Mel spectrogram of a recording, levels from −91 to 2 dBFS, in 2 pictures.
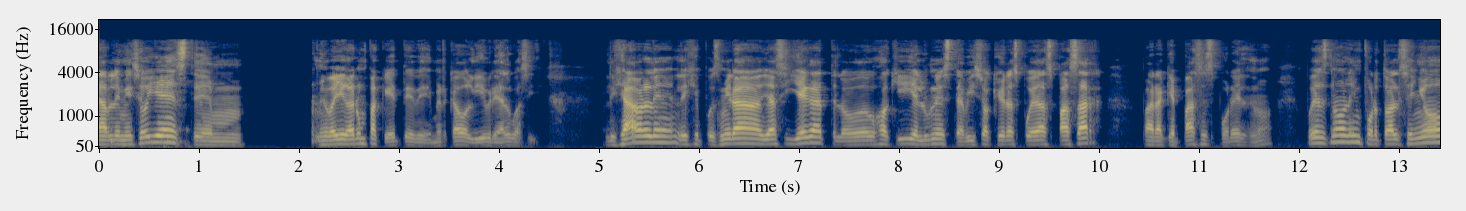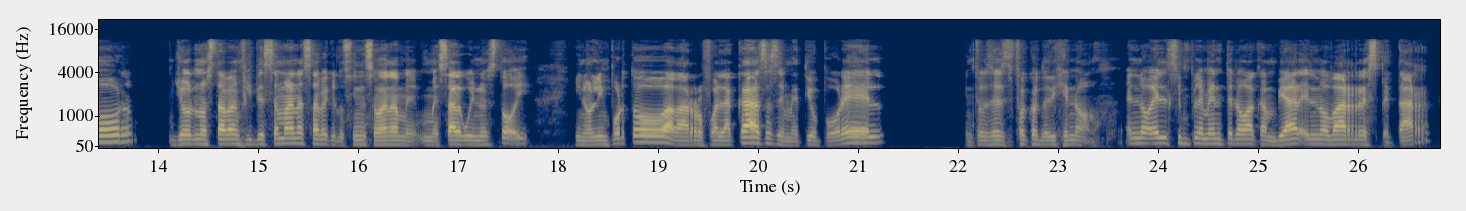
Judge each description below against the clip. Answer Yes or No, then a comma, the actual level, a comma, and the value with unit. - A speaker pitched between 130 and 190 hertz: Yes, low, 135 Hz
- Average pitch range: Yes, average, 3.7 semitones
